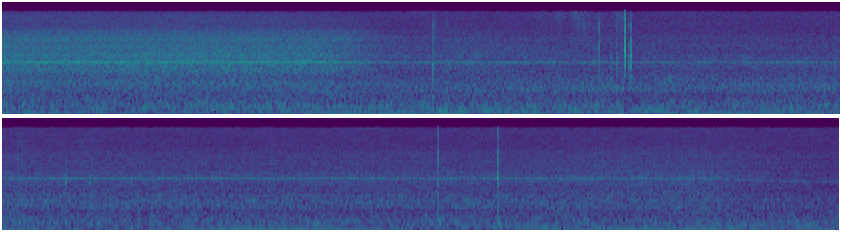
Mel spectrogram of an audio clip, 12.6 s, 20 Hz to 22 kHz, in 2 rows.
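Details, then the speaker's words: Wacom Cintiq Companion 2 running Cinebench under OS X: strong airy rush with a thin high whistle, fan at its highest level, easing a bit after a few seconds; loud cooling fan under heavy load. "so I'm gonna run cinebench now it's kicked up to high gear so you can probably hear it pretty loud"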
